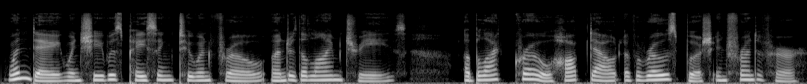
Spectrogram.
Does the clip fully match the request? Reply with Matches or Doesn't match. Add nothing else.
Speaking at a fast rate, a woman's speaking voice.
Doesn't match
